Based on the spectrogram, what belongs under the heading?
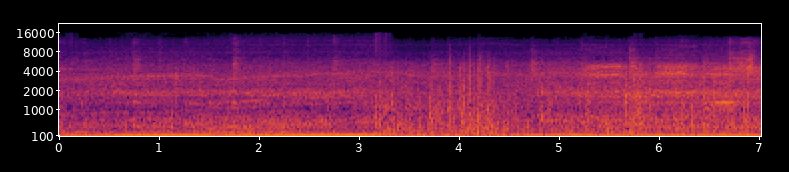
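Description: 2020 Honda Gold Wing's flat-six engine running under way, its steady low note stepping up twice in the first few seconds and settling slightly lower after about five seconds.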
